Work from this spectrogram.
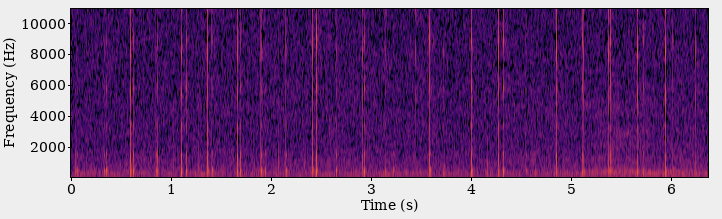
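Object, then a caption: Metal microphone capsules tapped with metal tweezers. Metal tweezer tips held in both hands tap the two round metal microphone capsules, with red rings, on a Tascam X-Y recorder. About 27 light, quick metallic ticks come at an uneven pace, each dying away almost instantly with a bright sparkle on top.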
